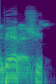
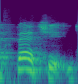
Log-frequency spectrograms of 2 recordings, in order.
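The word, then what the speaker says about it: Patty: Aí se eu falar é do jeito que você colocou aqui, eu ia errar demais, hein, Não, é pet, tudo bem. É porque no inglês tem gente que pronuncia assim, mas no Brasil é, é. Sandy Pet. Pet, isso, isso.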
